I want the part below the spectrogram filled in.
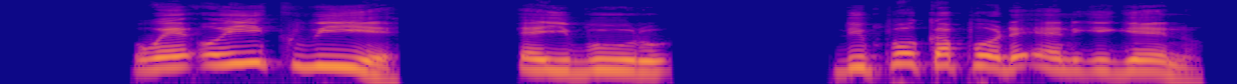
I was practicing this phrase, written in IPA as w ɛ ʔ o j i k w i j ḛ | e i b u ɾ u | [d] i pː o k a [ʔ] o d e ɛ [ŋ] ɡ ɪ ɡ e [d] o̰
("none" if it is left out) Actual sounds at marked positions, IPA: d, p, n, n

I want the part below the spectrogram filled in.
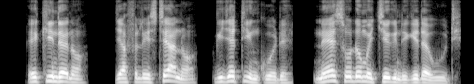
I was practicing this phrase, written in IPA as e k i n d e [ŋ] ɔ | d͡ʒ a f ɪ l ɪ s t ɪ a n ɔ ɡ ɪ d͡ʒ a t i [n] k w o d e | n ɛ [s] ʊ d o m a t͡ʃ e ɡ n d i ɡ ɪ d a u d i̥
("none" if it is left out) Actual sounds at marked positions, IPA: n, ŋ, s

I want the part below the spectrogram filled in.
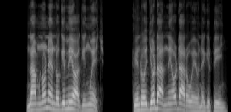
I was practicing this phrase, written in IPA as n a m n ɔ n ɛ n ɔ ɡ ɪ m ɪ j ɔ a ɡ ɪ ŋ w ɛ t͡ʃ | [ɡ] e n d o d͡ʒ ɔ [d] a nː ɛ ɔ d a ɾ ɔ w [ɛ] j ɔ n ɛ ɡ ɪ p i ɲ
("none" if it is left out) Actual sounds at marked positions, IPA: k, d, ɛ

